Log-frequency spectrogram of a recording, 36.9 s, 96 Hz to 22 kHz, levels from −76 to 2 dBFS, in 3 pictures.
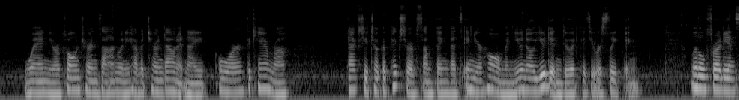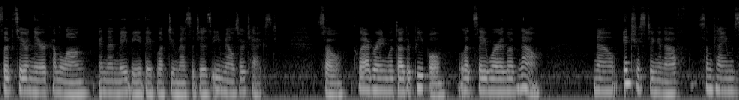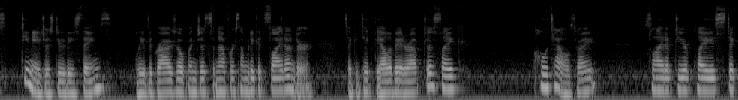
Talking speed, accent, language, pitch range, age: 165 wpm, American, English, 120-160 Hz, 50-69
